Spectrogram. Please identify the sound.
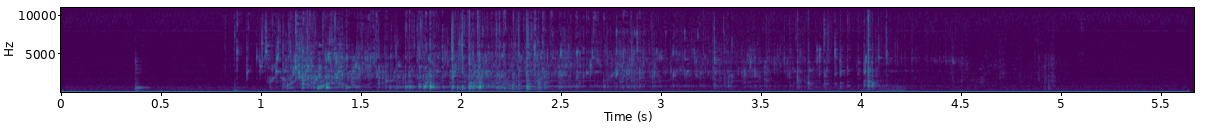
The usual sound of water pouring into the glass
